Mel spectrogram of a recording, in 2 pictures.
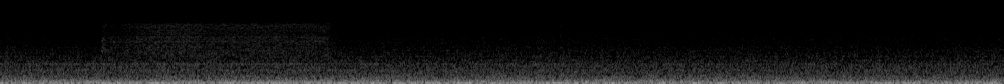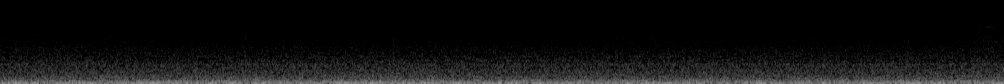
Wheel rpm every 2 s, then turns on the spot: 0, 0, 0, 0, 0, 0, 0, 0, 0, 0.
none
